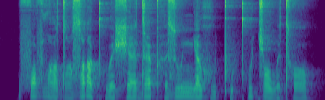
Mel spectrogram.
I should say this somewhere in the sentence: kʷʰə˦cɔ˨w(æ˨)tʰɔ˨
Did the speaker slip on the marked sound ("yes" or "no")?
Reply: yes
